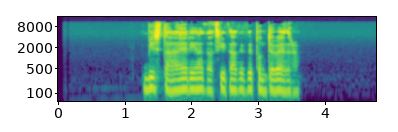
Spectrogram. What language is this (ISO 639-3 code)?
glg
